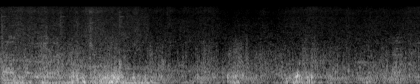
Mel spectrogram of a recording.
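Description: Wind buffeting the microphone, a low rumble that rises and falls.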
